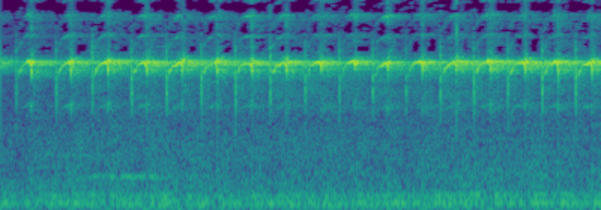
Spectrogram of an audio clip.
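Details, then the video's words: Plain prinia (male, a rice-field and grassland bird) giving a continuous high, buzzy, drilling trill that pulses rapidly about twice a second without a break, over a faint low background rumble. "MASTERAN BURUNG PRENJAK SAWAH GACOR, NGEBREN TEMBAKAN RAPAT SUPER ISTIMEWAH"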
